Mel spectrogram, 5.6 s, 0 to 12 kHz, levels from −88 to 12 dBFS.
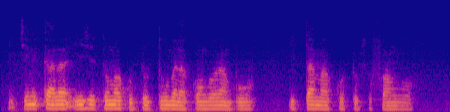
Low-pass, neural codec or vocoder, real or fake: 7.2 kHz; codec, 16 kHz, 0.4 kbps, LongCat-Audio-Codec; fake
